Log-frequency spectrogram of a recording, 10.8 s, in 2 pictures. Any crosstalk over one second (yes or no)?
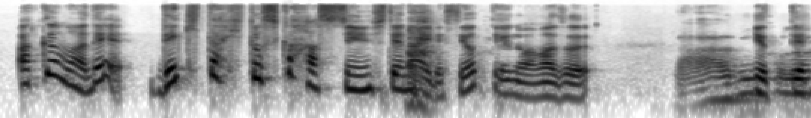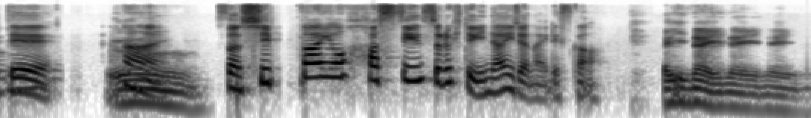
yes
